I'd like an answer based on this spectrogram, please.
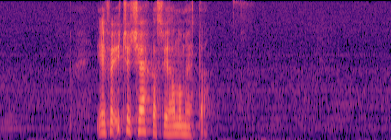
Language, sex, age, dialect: Faroese, female, 15-35, Vágar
